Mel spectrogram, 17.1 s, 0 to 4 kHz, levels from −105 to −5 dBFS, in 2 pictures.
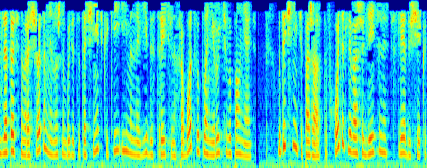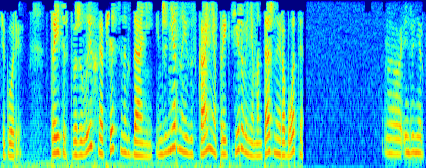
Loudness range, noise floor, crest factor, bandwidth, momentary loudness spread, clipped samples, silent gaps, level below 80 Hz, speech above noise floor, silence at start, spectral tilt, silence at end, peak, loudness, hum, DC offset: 3 LU; -64 dBFS; 20 dB; 4 kHz; 9 LU; under 0.1%; none; -56 dBFS; 34 dB; 0 s; -2.5 dB/octave; 0.05 s; -10 dBFS; -30 LUFS; none; under 0.1%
